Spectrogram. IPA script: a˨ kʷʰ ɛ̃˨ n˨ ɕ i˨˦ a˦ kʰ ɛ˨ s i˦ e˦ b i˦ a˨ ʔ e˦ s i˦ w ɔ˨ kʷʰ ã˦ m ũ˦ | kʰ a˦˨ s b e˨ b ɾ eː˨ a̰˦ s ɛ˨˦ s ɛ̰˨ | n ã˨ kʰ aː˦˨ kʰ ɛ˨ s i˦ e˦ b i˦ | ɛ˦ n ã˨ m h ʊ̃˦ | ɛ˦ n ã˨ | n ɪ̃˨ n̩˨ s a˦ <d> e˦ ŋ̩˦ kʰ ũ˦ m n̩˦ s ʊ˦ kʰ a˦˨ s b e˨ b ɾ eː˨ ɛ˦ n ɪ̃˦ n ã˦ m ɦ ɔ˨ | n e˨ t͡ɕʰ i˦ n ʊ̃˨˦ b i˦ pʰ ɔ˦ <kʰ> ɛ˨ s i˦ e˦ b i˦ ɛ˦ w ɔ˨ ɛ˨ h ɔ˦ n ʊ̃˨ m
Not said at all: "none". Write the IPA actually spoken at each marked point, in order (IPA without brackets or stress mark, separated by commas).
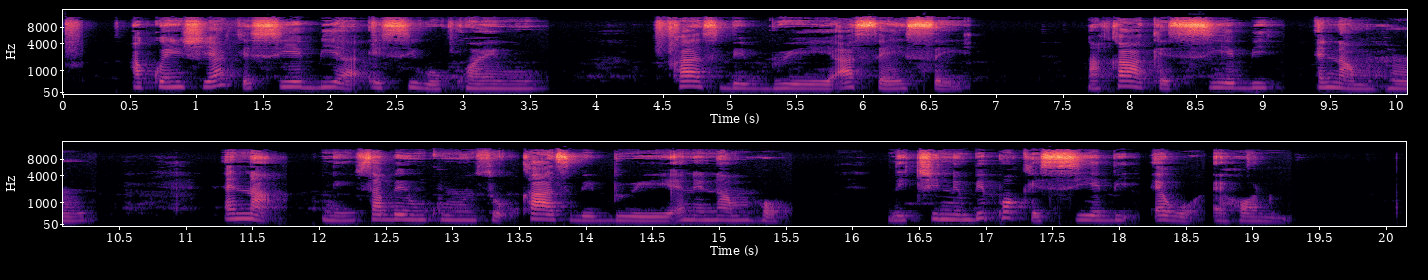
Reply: b, kʰ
